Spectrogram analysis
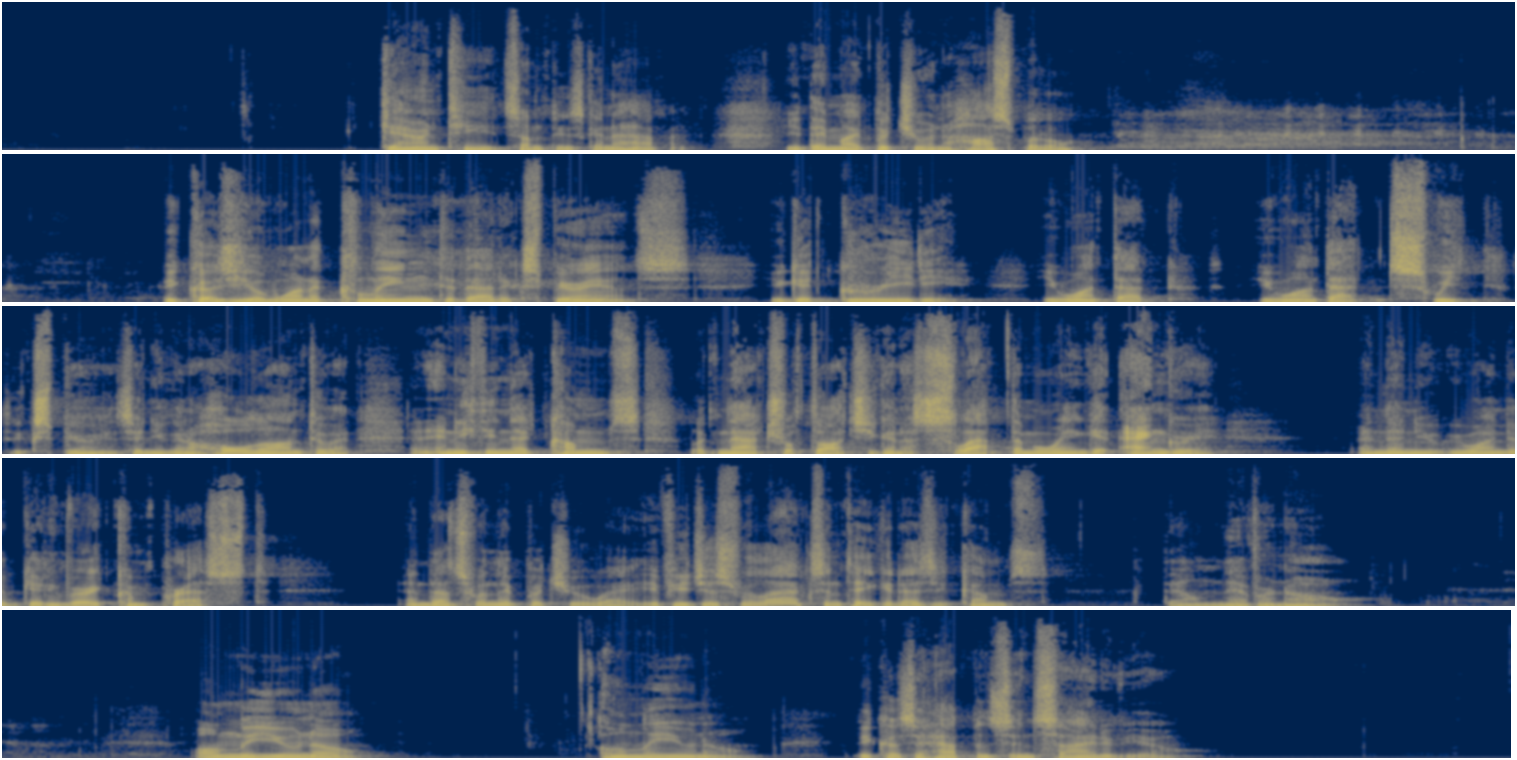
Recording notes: Questions from the audience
